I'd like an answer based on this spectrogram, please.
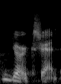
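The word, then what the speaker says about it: Bjorkstrand: f oliver york strand york strand okay so the b is silent okay from the columbus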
